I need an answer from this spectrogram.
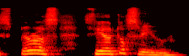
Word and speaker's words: Spiros Theodossiou: So please welcome the Chief Product Officer at ClearBank, Spiros Theodosiou.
